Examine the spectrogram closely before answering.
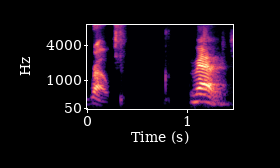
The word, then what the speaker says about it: Rauch: Did I pronounce that right? Rauch? Close, yeah, Rauch.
